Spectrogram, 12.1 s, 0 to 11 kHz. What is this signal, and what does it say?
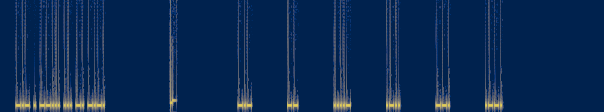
Morse code, heard as a keyed tone, about 40 wpm, spaced as for 17 wpm, 700 Hz. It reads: KE7SNC KM4LGP
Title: USA Call Signs - 6 Characters - 8x Character Spacing - 40wpm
